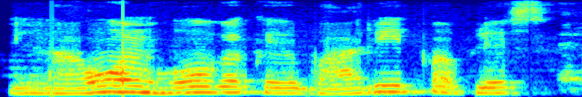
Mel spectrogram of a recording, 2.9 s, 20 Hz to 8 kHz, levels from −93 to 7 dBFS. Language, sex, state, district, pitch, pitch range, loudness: Kannada, male, Karnataka, Dharwad, 165 Hz, 155-190 Hz, -19 LUFS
